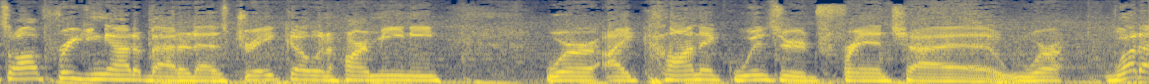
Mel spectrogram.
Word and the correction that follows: Hermione: Is it Harmony? Because I don't... – Hermione. Yeah.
